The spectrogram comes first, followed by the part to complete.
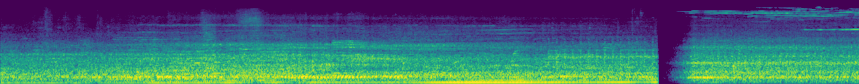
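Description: City bus engine, an Orion V, pulling away from a stop: a low drone builds about a third of the way in and holds steady over the street's traffic noise. It cuts off suddenly near the end, and another city bus is heard idling.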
